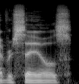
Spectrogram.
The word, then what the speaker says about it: Versailles: So not Versailles, Versailles, Lafayette.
